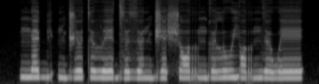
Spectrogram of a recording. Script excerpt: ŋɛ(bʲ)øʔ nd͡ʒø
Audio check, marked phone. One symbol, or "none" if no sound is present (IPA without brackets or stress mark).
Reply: bʲ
